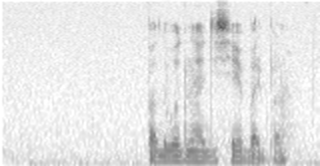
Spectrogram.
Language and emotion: Russian, neutral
